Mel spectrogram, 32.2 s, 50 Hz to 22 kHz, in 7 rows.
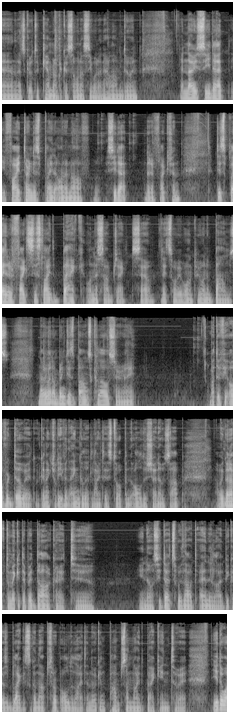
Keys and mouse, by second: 0.0 g, 2.1 click, 2.9 ctrl+KP_0, 6.0 click, 7.9 click, 9.1 click, 13.7-14.1 middle drag, 16.5 g, 17.7 click, 18.2 g, 18.6 click, 19.5 click, 20.3 r, 22.2 g, 24.8 click, 25.1 click.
